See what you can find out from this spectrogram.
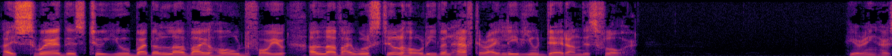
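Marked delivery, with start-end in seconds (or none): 0.0-6.4 high, loud vow; solemn, fierce oath. Acted. Young lord threatening the friend he loves, fiercely solemn. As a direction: swear it with intensity. Narrator voices Paul swearing.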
